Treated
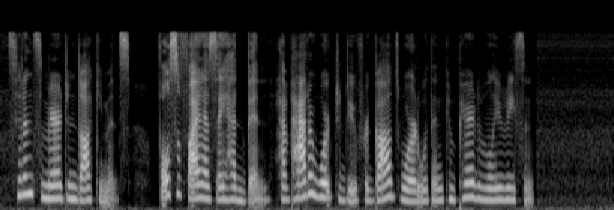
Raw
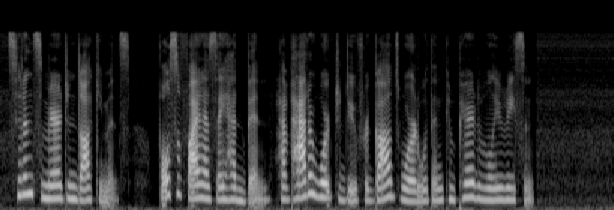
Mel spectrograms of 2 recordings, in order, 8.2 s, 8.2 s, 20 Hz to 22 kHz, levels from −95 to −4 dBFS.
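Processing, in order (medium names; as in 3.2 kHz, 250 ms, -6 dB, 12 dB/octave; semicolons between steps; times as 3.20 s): 1.52–3.78 s: tone controls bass -2 dB, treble +13 dB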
